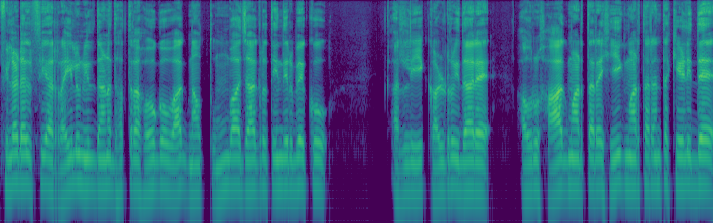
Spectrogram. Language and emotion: Kannada, fearful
